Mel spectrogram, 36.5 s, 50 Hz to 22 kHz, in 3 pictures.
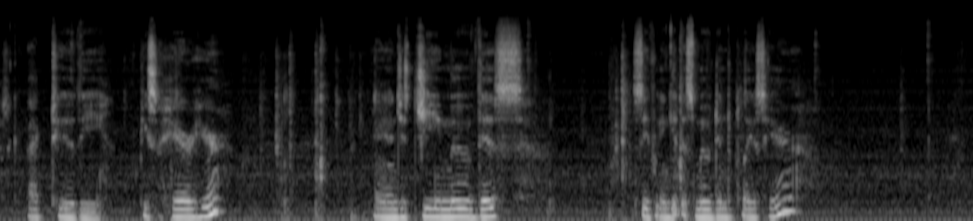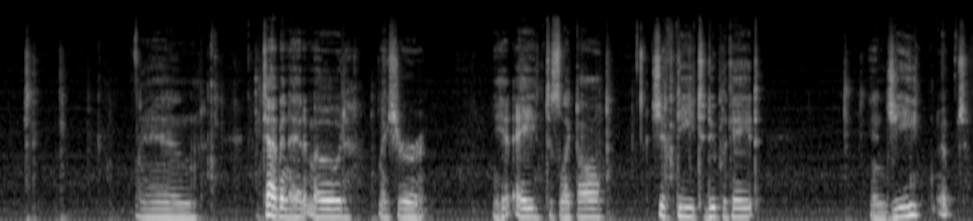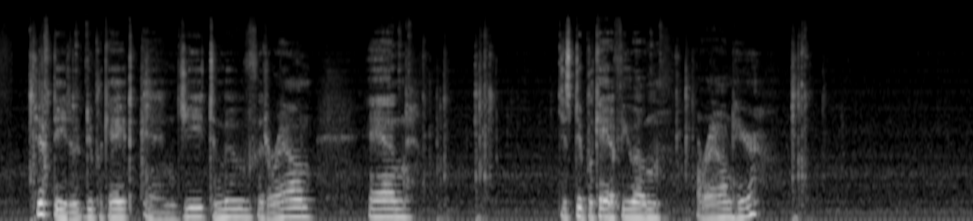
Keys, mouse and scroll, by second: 2.2 KP_7, 4.5 g, 12.5 KP_7, 15.6 Tab, 16.5 a, 16.9 a, 20.5 shift+d, 24.4 ctrl+z, 24.4 g, 24.8 shift+d, 26.3 g, 30.4 shift+d, 34.3 shift+d.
